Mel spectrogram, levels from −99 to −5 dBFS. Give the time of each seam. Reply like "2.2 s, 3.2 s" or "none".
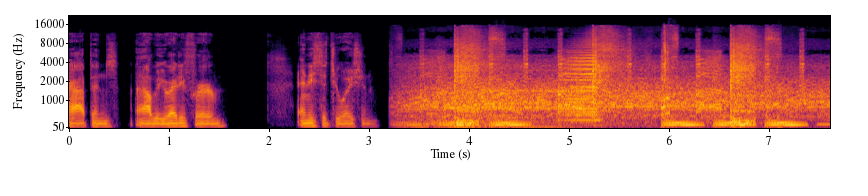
2.9 s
